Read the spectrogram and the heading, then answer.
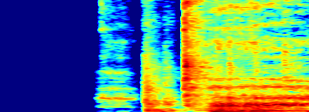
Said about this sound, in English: So sorry, my dogs are losing it right now. I'm trying to keep them calm.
